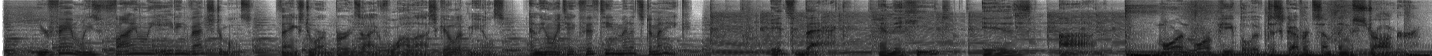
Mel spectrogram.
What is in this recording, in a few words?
Commercial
